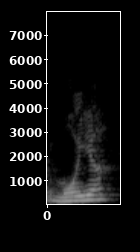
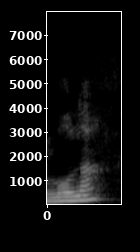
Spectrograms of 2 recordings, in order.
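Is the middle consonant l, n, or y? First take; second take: y; l. First: The middle consonant is a y sound. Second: The middle consonant is an l sound.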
